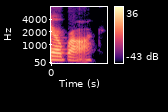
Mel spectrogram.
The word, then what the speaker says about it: Iraq: southern Iraq Southern Iraq now how do you say Iraq do you say Iraq Iraq it's further back Iraq Iraq rather than Iraq Iraq should be yeah Iraq Iraq okay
